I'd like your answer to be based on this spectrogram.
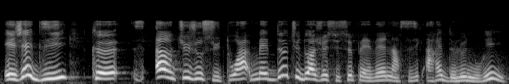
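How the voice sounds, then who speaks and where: A woman's voice: a little high, lively intonation, fairly quick, a little mellow, dull audio. A woman coaching viewers in a self-help video, talking earnestly and preacher-like, speaking straight to the listener and repeating phrases for emphasis. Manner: laughs between points, repeats phrases for emphasis. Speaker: life coach.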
